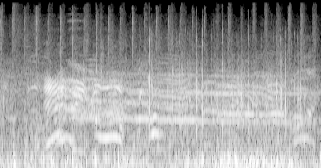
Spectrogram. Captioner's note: cheering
